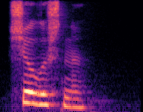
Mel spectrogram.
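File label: "сьӧлыштны", Komi, female; kpv audio dict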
